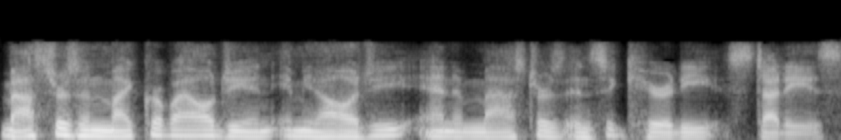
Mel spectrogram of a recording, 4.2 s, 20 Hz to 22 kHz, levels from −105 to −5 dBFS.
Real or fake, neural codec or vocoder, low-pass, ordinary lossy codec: fake; codec, 16 kHz, 0.5 kbps, X-Codec, WavLM features, trained on Multilingual LibriSpeech; 7.2 kHz; MP3, 48 kbps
